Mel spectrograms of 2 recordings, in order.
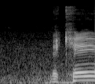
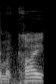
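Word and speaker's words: Mackay: Catherine Street which i think is where I'm going to conclude the video here is McKay or Makai Street however you want to pronounce it and this building right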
